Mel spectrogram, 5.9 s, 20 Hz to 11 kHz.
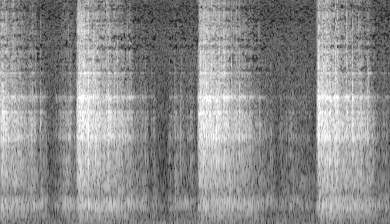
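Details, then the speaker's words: Honda Titan 160 motorcycle camshaft bearing removed from the engine and spun by hand: gritty rasp repeating about every two seconds from a pitted, worn bearing; the engine ticked when cold, louder over time; fix is new bearings and valve adjustment. "Olha o comando aí, ó, com rolamento antigo. Às vezes o pessoal aí foca muito na regulagem de válvula que fica batendo no motor."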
